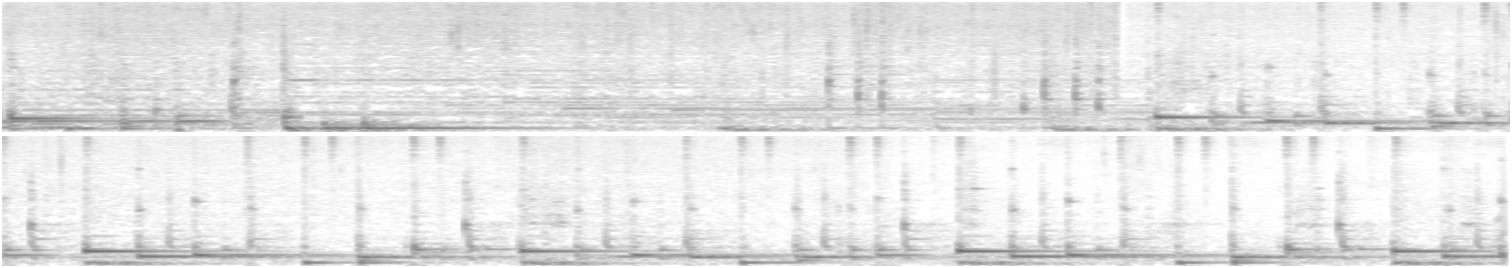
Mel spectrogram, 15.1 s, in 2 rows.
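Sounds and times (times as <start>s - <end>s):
food sizzling in hot oil: 0.0s - 13.7s
background music: 0.0s - 15.0s
wooden spatula scraping and tapping: 4.0s - 8.0s.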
